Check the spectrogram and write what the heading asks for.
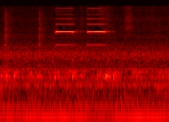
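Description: Two short, high-pitched electronic beeps about half a second apart, over a steady low hum.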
